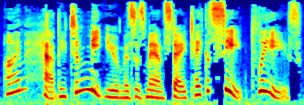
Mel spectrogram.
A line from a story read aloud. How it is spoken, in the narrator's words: the landlady remarked in her prosperous voice, the voice of a woman who can afford to build extensions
